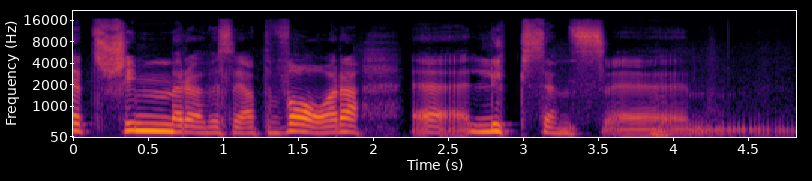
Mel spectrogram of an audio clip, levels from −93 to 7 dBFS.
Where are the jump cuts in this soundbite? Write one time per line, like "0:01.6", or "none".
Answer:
none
